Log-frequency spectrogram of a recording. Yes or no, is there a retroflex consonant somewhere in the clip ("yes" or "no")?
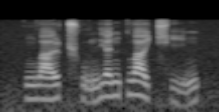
yes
